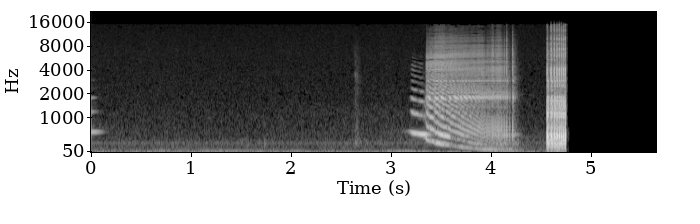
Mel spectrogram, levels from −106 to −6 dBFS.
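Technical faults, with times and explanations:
4.75 s to 5.66 s: cut-off end. The sound stops abruptly at 4.75 s, partway through, and falls straight to digital silence for the last 0.9 s with no decay. The final buffers were never written, so the signal is truncated rather than allowed to fade.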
